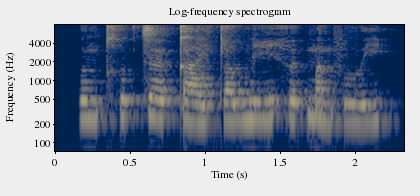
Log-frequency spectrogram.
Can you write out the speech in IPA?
ʊ˨˩ ŋ kʰ ʊ˨˥ k̚ t͡s œː˨ k̚ t̪ aː˨˩ j t̪ ɐ˨˧ w n̪ iː˨˥ h ɵ˨˥ t̚ m ɐ˨ m f uː˨˧ j

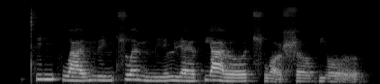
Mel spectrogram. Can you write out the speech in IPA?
t̪ʰ i˦ ŋ f w a˨˦ ɪ̯ m y˨˦ n t͡s w ə˥˨ n m i˨˦ l ɥ ɛ˨˦ p j ä˥˨ l o˨˦ ʊ̯ t͡sʰ w ɔ̰˨˩ ʂ ɤ˨˦ p j o̰˨˩ ʊ̯

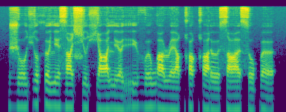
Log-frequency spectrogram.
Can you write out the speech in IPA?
ʒ o ç o θ ɵ lʲ ɛ z ɑ ɕ ɵ ç ɑ lʲ œ rʲ ʉ v ɵ w ɑ ɹ ɛ ɐ̯ qʰ y qʰ ɑ ɾ ɵ s ɑ ɐ̯ s o p œ

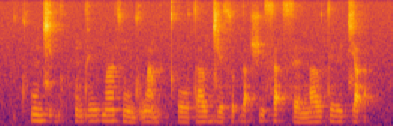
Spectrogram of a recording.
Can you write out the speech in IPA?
tʰ ũ˦ d͡ʑ ḛ˦˨ ɡ ʊ˦ ʔ h ũ˦˨ d e˦ ɪ̯ b ã˦ sʰ ũ˨ d o̰˦˨ w ã˦˨ b ɪ˦ ʔ kʰ o˨ ʊ̯ t a˦ ʊ̯ d͡ʑ e˨ sʰ ʊ˦ ʔ ɡ ä˦ ʔ ʃ ḭ˦˨ sʰ ä˦ ʔ s ɛ˨ ŋ a˦ ʊ̯ t e˦ ɪ̯ t͡ɕ ä˦ ʔ

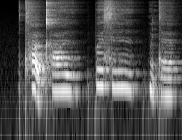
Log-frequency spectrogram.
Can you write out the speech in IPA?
tʰ a̰˦˨ ɪ̯ kʰ a˦ ɪ̯ | p ɛ˦ sʰ e˦ ɪ̯ | p ĩ˦˨ t ɛ˨

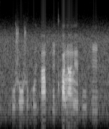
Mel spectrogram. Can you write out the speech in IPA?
u˨ z oː˨ z u˦ ɡʷ i˦ | ã˦ pʰ ũ˦ kʰ a˦ l ã˦ l e˨ f uː˨ k ĩ˦

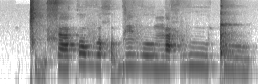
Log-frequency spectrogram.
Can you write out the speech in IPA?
ǀ ḭ s a k ɔ v ʊ χ ṵ ɡ e v oː ŋ a ħ v uː ǃ uː

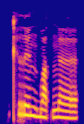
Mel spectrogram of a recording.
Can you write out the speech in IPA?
kʰ r e˧ n b a˨˩ t̚ ŋ ɛː˨˩

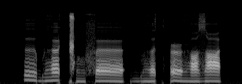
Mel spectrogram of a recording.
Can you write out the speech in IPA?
ɨː˥˩ bʱ œ˥˩ ǁ o̤˩ f œː˧˩ | bʱ əː˩ t͡sʼ ə˞˧˩ ɦ ə˞˩ zˤ ə˧˩

